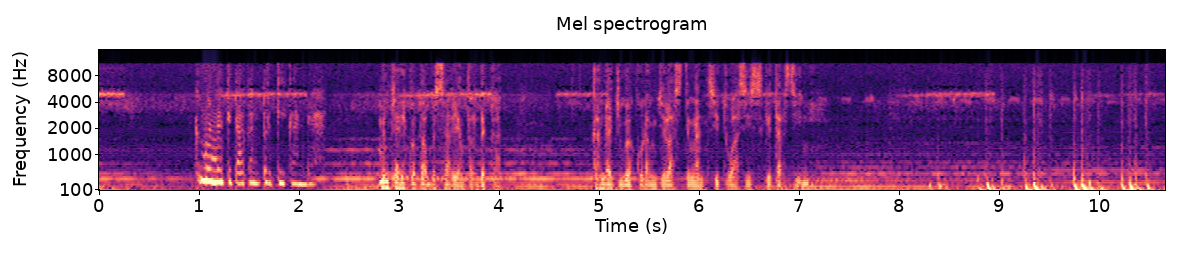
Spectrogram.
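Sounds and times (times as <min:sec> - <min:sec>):
speech: 0:01.0 - 0:07.9
horse galloping fast on a village road: 0:08.3 - 0:10.6.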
